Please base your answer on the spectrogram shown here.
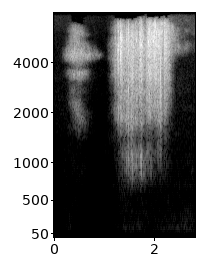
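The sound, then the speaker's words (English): Two dice rolled during a tabletop game: a brief light rattle, a short pause, then a longer, brighter clatter as they tumble and settle, with no talk. “So I take a minus 2. Mm-hmm. Plus another minus from being physically damaged. So I get to roll 2 dice.”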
